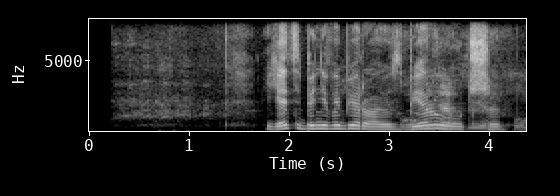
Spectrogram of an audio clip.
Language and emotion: Russian, neutral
